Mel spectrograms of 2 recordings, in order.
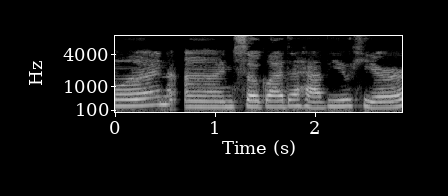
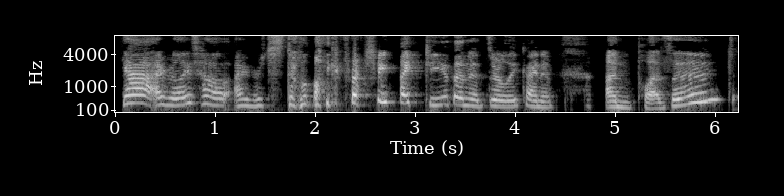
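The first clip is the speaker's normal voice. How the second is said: higher, louder quote with a laugh breaking in; amused mock complaint; 5 semitones higher, 6 dB louder than usual. A teacher retells a student's toothbrushing confession, amused mock complaint.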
